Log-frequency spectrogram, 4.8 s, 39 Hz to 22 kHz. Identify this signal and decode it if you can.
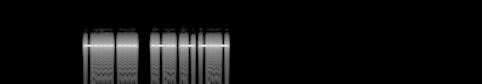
Morse code, heard as a keyed tone, about 50 wpm, 700 Hz. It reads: 6H LAX
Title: Winter Field Day Exchanges Encore 50wpm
